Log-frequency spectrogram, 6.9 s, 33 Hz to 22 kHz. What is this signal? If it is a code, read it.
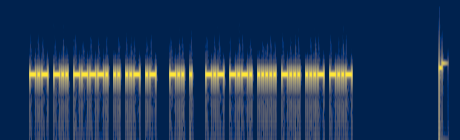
Morse code, heard as a keyed tone, about 40 wpm, 700 Hz. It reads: KD9IUA DE KC5BVX
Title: USA Callsign DE Callsign 40wpm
